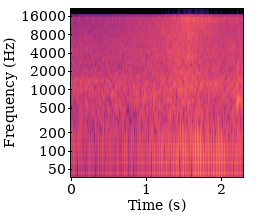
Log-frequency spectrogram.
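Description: A passing motor vehicle: a low engine and road rumble that builds and is loudest about a second and a half in.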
